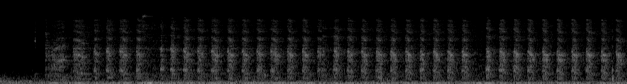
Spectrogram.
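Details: 1995 Honda Accord (non-OBD), towed in, cranks all day but won't start; after a component read 348,000 ohms instead of about 80 and was jumped: steady cranking over three beats a second, no firing.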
